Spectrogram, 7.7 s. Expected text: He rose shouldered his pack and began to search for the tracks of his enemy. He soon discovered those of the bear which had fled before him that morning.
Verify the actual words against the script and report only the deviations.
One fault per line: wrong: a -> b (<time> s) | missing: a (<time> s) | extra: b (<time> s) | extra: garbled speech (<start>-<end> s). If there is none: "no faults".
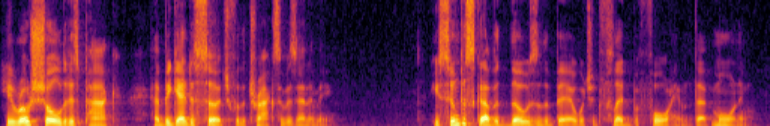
no faults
